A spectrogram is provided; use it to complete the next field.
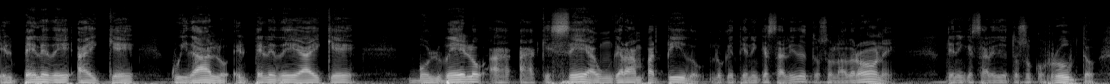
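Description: A man with a very deep, low voice and ordinary pitch movement talks at a fairly slow pace. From Dominican Republic. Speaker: filmmaker and politician; politician. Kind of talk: casual chat. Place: studio. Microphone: studio mic.

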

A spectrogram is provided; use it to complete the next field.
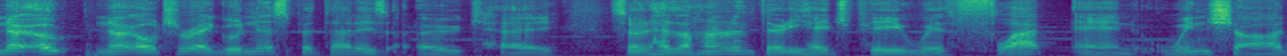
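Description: Over music in the background, a man with a medium-pitched voice speaks at a moderate pace with ordinary pitch variation and hardly any pauses. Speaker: trading card pack opener. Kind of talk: casual talk to camera.

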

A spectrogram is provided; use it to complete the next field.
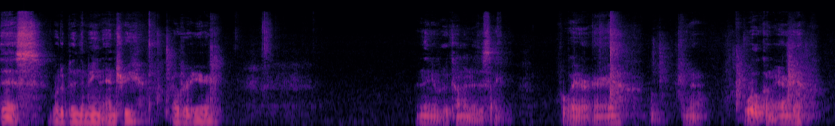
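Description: A man is speaking with long, frequent pauses. Noticeable background noise runs underneath. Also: moderate pace. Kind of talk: casual vlog commentary. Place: church. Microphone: phone near.

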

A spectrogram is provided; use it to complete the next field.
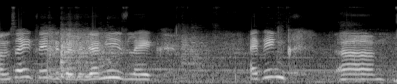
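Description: Clear music plays in the background as a woman speaks in a high voice at a moderate pace. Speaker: travel vlogger. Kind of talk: casual vlog chat. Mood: excited, smiling. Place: street. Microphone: phone near.

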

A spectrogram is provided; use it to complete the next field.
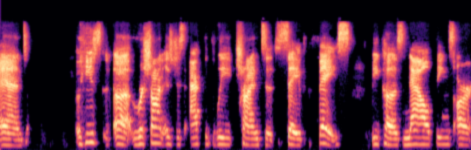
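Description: Against a quiet background, a woman talks at medium pitch with fairly even intonation. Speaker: pro se litigant. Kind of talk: court hearing testimony. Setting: video call. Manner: halting. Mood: defensive, accusatory. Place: home room. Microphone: video call.

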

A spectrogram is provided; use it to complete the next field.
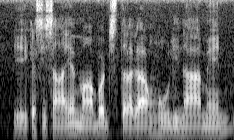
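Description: A normal speaking voice from a man, pitched fairly low, intonation fairly even. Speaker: vlogger. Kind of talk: vlog narration. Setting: outdoors. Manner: casual.

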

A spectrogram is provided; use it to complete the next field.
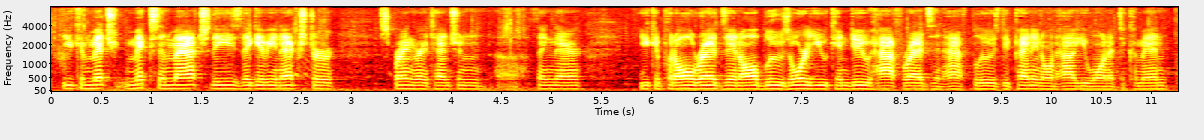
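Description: A man speaks at a moderate pace in a flat monotone. Light background noise can be heard. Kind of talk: tutorial. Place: garage. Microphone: phone near.

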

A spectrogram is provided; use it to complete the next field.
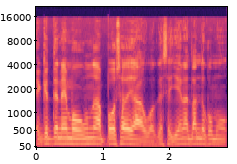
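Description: Here a man talks at a fairly quick pace with fairly even intonation. The sound is dry with no echo. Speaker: travel show host. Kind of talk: conversational explanation. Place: waterside.

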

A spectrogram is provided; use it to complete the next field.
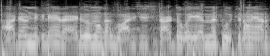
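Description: Over faint music in the background, a man talks at a very fast pace. His pitch is high. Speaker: moto vlogger. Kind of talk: casual vlog chat. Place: motorbike. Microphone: helmet.

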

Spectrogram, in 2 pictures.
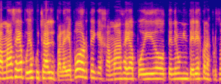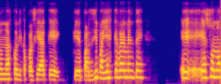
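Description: A woman talks at a fairly quick pace with ordinary pitch variation, the background quiet. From Peru. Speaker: parataekwondo coach. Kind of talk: interview answer. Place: home room. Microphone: video call.

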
